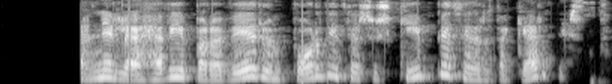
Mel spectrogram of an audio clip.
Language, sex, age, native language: Icelandic, female, 60-69, Icelandic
